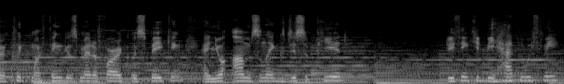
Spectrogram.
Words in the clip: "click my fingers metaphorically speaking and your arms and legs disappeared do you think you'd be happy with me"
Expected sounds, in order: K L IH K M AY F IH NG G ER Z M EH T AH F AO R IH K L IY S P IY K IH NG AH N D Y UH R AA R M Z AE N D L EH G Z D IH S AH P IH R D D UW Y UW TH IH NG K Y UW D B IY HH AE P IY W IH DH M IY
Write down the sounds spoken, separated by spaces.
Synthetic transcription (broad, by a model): K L IH K M AY F IH NG G ER Z M EH T AH F AO R IH K L IY S P IY K IH NG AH N Y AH R AA R M Z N L EH G Z D IH S AH P IH R D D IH Y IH TH IH NG K Y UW D B IY HH AE P IY W IH DH M IY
